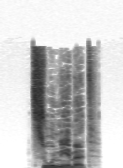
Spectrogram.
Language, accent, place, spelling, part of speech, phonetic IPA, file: German, Germany, Berlin, zunähmet, verb, [ˈt͡suːˌnɛːmət], De-zunähmet.ogg
- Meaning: second-person plural dependent subjunctive II of zunehmen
